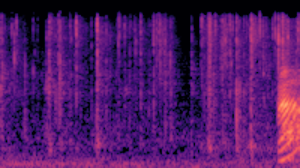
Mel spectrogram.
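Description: Clear plastic wrapping crinkling as it is peeled off a container, a rapid scatter of small crackles; a voice starts just before the end.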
